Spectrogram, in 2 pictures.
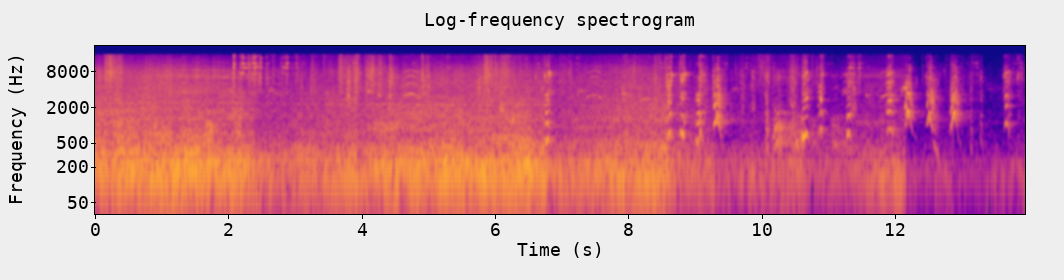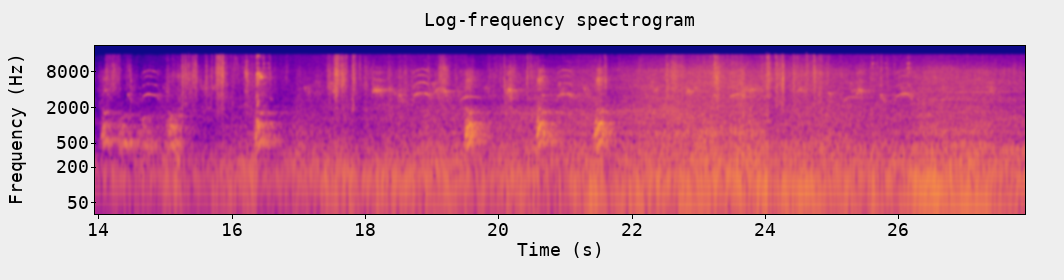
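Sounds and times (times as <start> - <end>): dogs yipping and whining: 6.7 - 7.0, 8.4 - 15.3, 16.3 - 16.8
sharp dog barks: 10.1 - 11.4, 19.5 - 19.9.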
